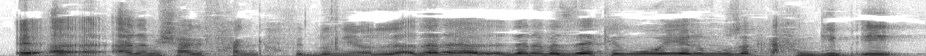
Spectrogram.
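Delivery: high-pitched fretting student; طالب قلقان. Acted. Voices a panicking student. (تقليد طالب محتار بصوت عالي الطبقة)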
